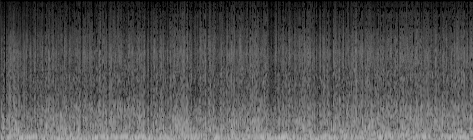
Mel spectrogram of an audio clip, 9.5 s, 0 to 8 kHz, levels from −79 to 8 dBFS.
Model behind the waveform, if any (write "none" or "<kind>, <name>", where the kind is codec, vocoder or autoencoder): vocoder, BigVGAN v2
